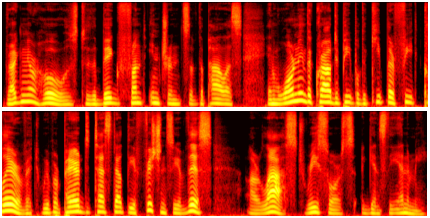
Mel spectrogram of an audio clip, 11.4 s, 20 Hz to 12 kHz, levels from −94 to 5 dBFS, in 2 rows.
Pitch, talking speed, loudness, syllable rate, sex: 145 Hz, 200 wpm, -20 LUFS, 5.5 syllables/s, male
